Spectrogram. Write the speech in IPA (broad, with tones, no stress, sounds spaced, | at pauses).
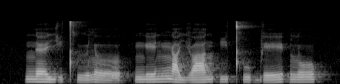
n ɛː˧ j i˩ t̪ʰ ɯː˩˧ l ɤː˧˩ | ŋ eː˧˥ n ŋ a˧ j ʋ aː˧˥ n ʔ i˧ t̪ʰ u˧ b e˧˥ | l oː˧˥ p̚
